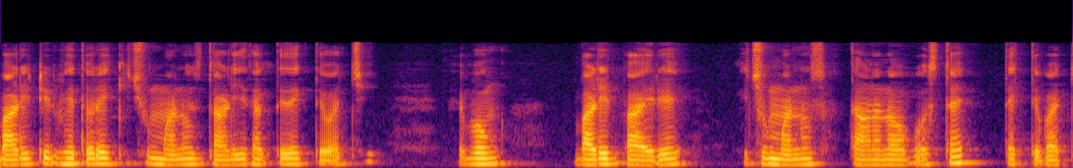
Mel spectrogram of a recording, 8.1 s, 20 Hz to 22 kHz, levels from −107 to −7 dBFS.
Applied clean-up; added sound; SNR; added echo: none; none; none; none.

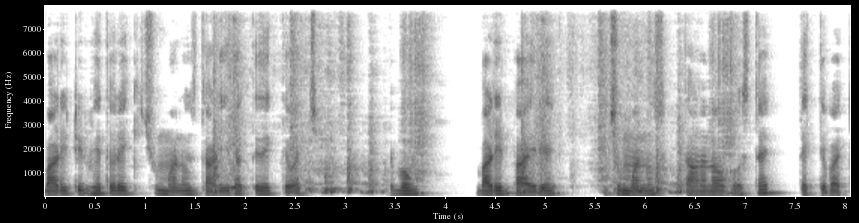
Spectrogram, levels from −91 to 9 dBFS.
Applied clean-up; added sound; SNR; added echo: classical method log-MMSE.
